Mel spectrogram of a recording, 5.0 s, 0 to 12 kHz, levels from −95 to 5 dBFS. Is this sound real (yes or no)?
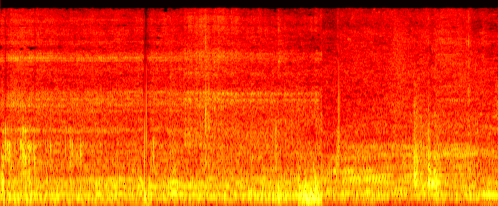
yes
